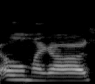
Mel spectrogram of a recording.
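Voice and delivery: a soft, breathy mock gasp of horror; quietly aghast, as if picturing the scene; hushed mock dismay. Picturing old neighbours opening the box, hushed mock dismay.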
